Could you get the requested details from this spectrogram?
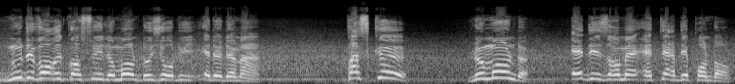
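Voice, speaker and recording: Congolese guy giving an earnest speech, kinda high voice, repeats lines like an orator, street noise all around. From Republic of the Congo. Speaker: political speaker. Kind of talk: political address.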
